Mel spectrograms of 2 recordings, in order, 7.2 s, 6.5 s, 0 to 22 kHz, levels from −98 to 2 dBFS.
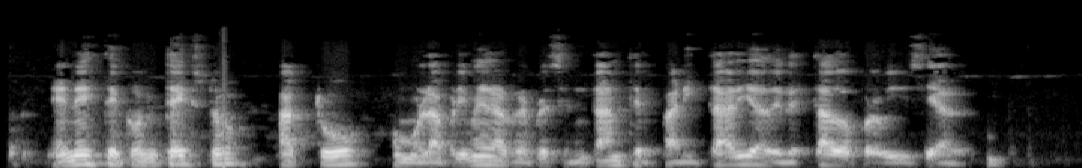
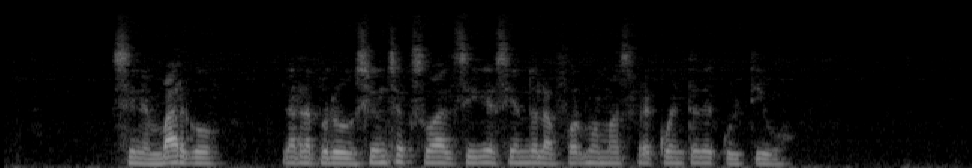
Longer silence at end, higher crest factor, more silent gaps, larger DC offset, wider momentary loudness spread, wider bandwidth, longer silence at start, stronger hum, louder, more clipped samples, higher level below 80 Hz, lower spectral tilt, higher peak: second, 0.55 s vs 1.2 s; about the same, 18 dB vs 20 dB; neither; neither; about the same, 10 LU vs 10 LU; second, 7.6 kHz vs 16 kHz; about the same, 0.05 s vs 0.1 s; neither; first, -19 LUFS vs -48 LUFS; neither; first, -48 dBFS vs -78 dBFS; about the same, -7.5 dB/octave vs -6.5 dB/octave; first, -2 dBFS vs -28 dBFS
